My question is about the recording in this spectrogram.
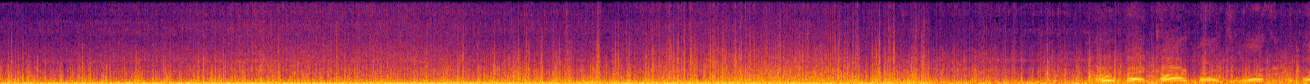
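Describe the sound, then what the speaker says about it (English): Wind roars past a vehicle on a country road, partly blocked by a piece of cardboard. A loud, steady rushing fills the clip, easing slightly near the end, where a faint voice is heard. "Cardboard's working to block that wind."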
